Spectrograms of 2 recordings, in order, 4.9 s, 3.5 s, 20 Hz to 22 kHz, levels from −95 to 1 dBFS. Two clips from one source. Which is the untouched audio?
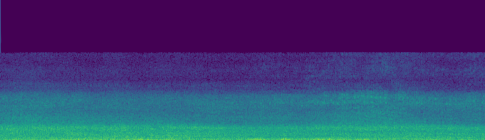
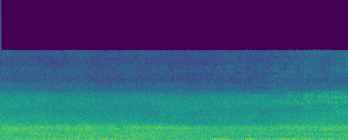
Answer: first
